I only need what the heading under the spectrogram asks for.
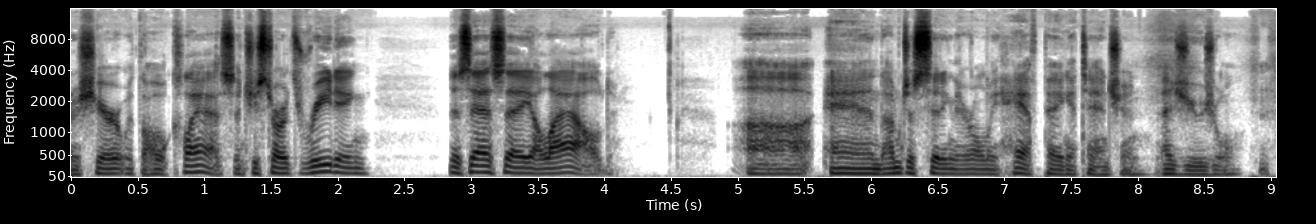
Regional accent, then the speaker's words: Philadelphia, Pennsylvania, United States; I was born in Southwest Philly and grew up there. We lived in a little apartment over top of a shoe store on Woodland Avenue

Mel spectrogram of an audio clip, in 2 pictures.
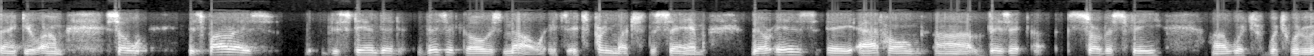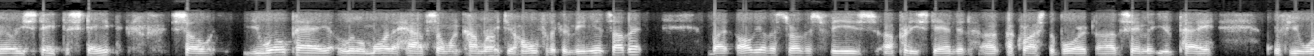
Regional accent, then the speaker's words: Boston, Massachusetts, United States; accent: Boston; I hope everyone could understand me with my Boston accent.

